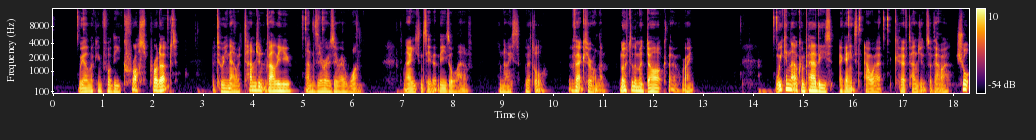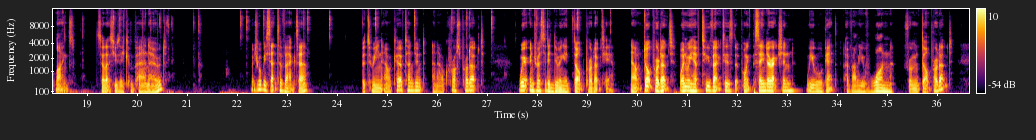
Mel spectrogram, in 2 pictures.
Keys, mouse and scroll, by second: 0.3-2.2 drag, 2.5 middle click, 2.8-3.3 ctrl+middle drag, 4.8 click, 5.1 click, 6.6 scroll down 1, 6.8 shift+middle click, 13.4 scroll down 2, 13.5 middle click, 14.2 ctrl+shift+click, 15.4 middle click, 15.7 drag, 16.1 g, 18.5 shift+a, 22.3-23.2 drag, 23.7 click, 25.4-26.1 drag, 26.4 click, 27.2 middle drag, 27.8-28.6 drag, 30.7 middle click.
